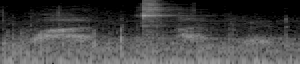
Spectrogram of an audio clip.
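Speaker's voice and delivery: whispered speech.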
